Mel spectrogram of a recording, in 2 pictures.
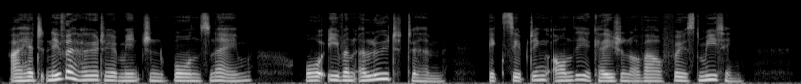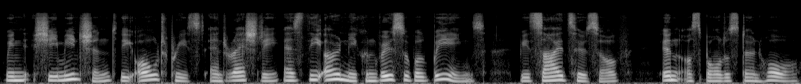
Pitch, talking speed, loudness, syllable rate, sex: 180 Hz, 145 wpm, -19 LUFS, 4.7 syllables/s, female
